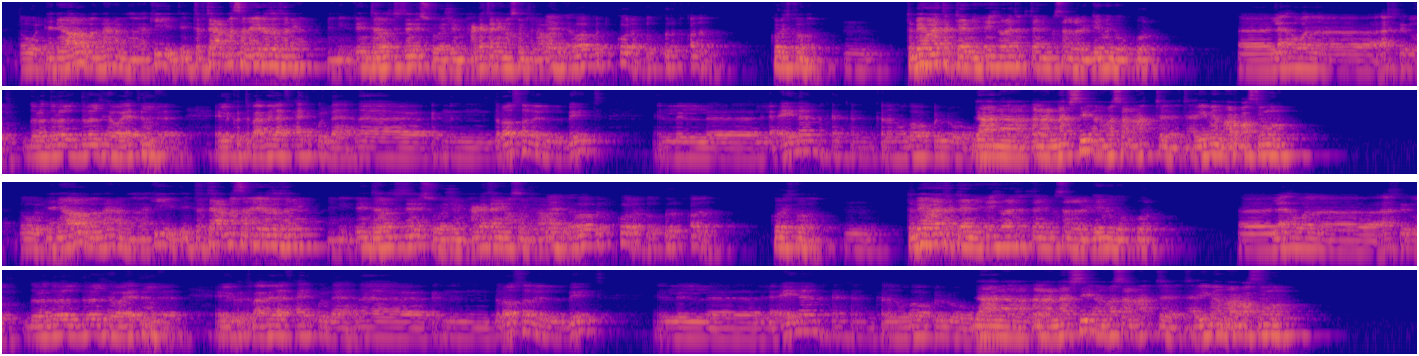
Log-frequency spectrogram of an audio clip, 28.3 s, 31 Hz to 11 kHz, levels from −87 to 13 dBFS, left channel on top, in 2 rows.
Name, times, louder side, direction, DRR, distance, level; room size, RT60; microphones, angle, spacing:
voice 1, 0.4-5.6 7.7-8.2 9.1-11.5 15.6-15.7 23.8-26.9, left 2 dB, 65° left, -5 dB, 1.2 m, -29 dB
voice 2, 5.4-7.1 8.4-8.7 12.4-20.1 20.7-24.6, left 1 dB, 80° left, 0 dB, 1.7 m, -34 dB
7.9 x 5.2 x 2.6 m, 0.65 s
head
